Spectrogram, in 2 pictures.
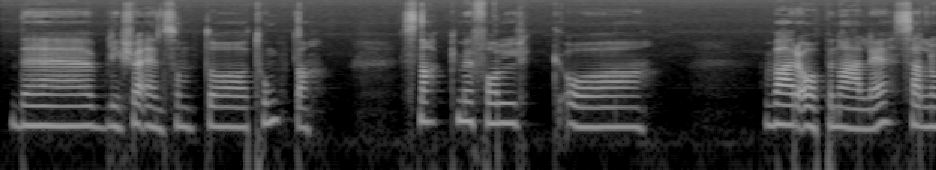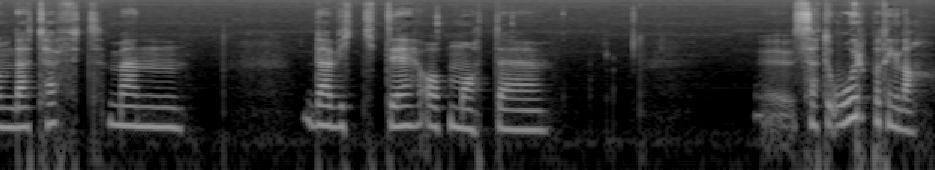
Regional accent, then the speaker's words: Brønnøysund, Nordland, Norway; born there; also born or lived in Oslo / Tønsberg; Jeg er født i Brønnøysund. Alle har jo hørt om eh, Brønnøysundregistrene.

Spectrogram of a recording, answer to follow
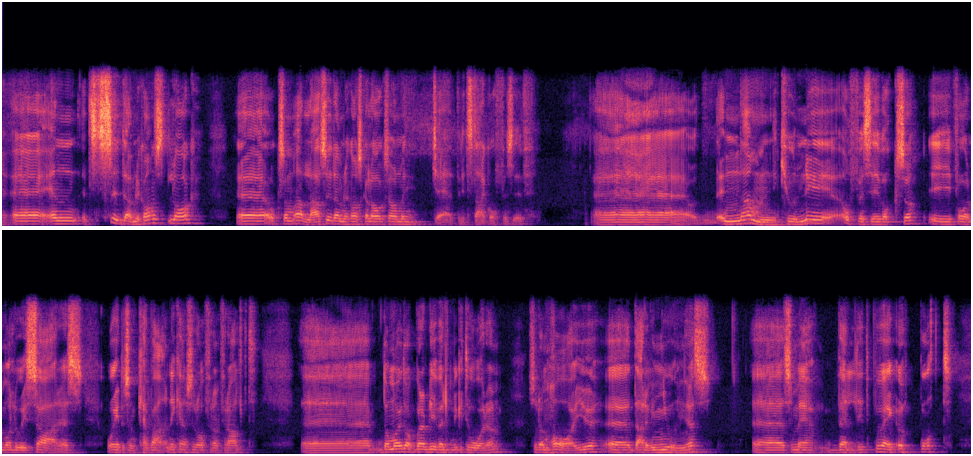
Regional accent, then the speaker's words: Sweden; vi som är svenskar

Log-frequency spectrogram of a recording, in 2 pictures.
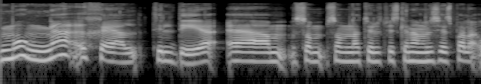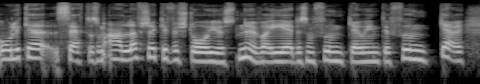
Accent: Sweden; hemma i Sverige

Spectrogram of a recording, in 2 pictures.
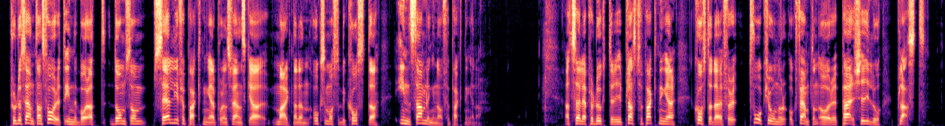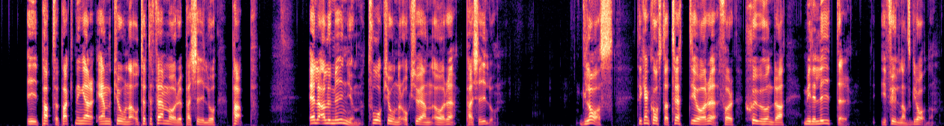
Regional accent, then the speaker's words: Sweden; vi svenskar

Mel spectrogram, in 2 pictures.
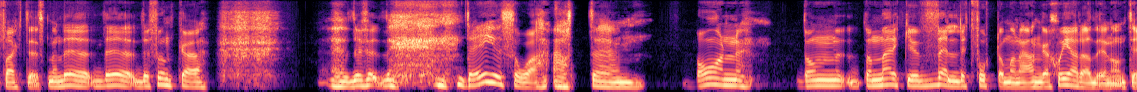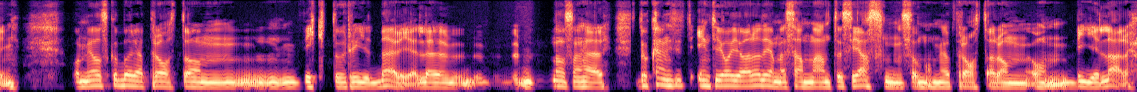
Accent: Hälsingland, Gävleborg County, Sweden; also born or lived in Ljusdal Municipality; now in Järvsö, Sweden; jag flyttade upp till mina hemtrakter i Hälsingland i en ort som heter Järvsö

